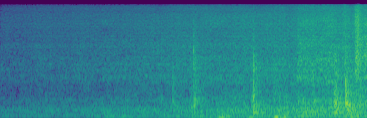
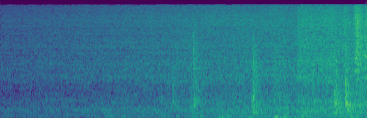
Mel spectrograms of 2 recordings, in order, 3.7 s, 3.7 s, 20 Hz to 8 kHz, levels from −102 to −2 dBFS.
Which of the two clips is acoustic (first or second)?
second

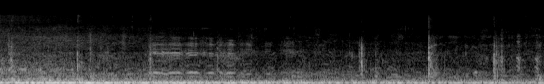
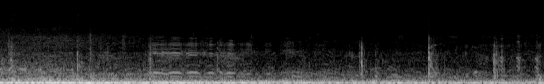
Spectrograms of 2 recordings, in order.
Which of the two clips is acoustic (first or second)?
second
